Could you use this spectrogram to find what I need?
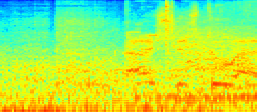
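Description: A creature bursts into crackling flames.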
